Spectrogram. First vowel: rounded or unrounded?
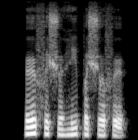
rounded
